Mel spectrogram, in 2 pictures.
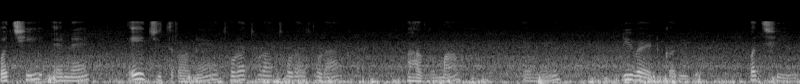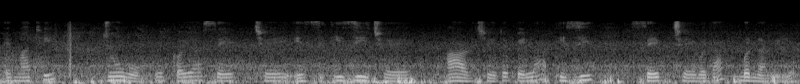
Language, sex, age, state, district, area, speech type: Gujarati, female, 30-45, Gujarat, Kheda, urban, spontaneous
